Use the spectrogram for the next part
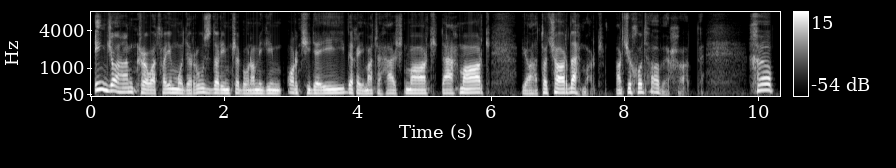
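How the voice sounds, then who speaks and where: A man voicing a brash older male tie salesman who lectures a shy boy on selling with quick, lively banter in an audiobook. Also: mid-range voice, dry recording, studio quality, lightly acted. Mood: coaching. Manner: lively, fast coaching banter. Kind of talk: audiobook character voice.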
